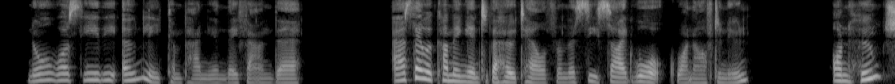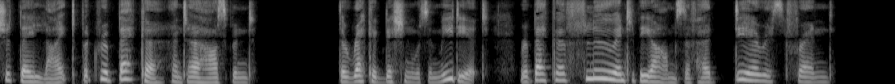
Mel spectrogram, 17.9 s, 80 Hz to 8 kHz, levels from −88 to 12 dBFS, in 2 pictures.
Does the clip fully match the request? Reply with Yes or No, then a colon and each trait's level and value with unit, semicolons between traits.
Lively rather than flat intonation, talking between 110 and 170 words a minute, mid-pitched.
Yes: wide, 6.3 semitones; average, 155 wpm; medium, 180 Hz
